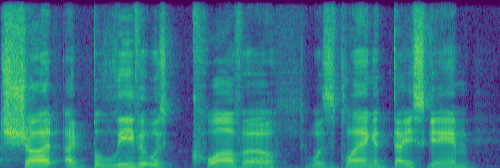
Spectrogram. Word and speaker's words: Quavo: got shot minding his own business basically it's pronounced quavo have I been saying it wrong all these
